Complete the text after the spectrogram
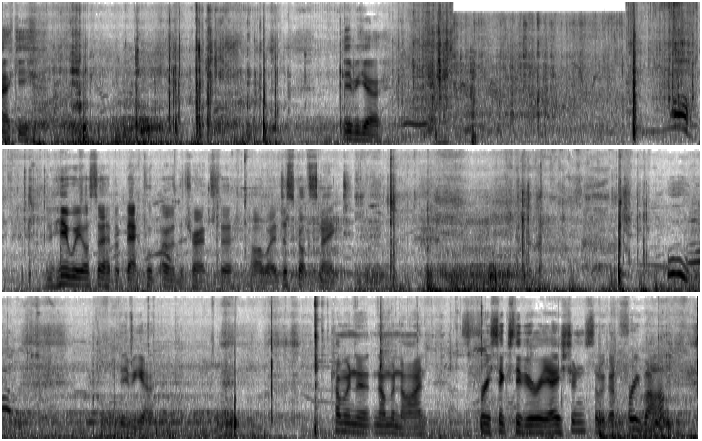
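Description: Scooter wheels roll and rumble on concrete.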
